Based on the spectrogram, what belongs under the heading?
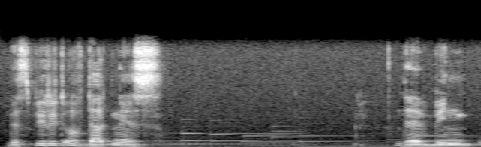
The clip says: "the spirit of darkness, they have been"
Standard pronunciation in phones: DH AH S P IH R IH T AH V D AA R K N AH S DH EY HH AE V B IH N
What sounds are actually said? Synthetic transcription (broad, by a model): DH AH S P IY R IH T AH F D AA K N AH S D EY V B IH N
